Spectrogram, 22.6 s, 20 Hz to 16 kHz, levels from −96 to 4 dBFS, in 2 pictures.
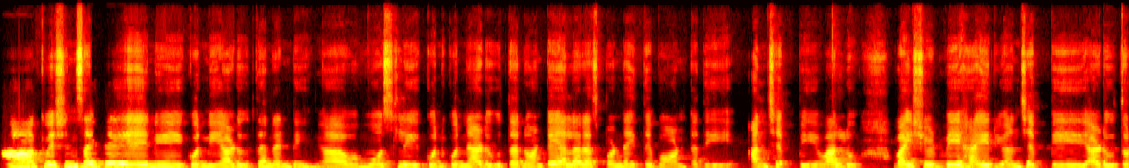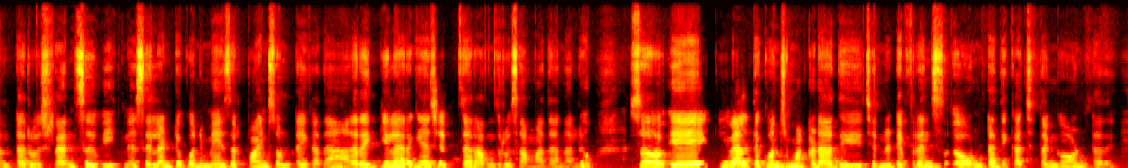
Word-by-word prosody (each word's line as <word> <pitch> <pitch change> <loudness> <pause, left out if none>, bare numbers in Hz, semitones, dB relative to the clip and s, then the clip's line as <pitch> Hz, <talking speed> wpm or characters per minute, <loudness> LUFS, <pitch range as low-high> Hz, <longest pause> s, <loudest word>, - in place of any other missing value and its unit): ఆ! - - +10 0.3
క్వెషన్స్ 295 +5 +6
అయితే 295 +1 +6 0.2
ఏఐని 250 +1 +3 0.3
కొన్ని 230 -1 -1
అడుగుతానండి. 225 -1 -3 0.3
ఆ! - - +1 0.4
మోస్ట్‌లీ 225 +2 -1 0.2
కొన్ని 225 -1 -4
కొన్ని 230 -1 -2
అడుగుతాను. 225 +1 -3
అంటే, 220 +5 -3
ఎలా 230 +1 +1
రెస్పాండయితే 230 -1 -5
బావుంటది? 220 - -8 0.4
అని 215 +2 -4
చెప్పి, 210 -1 -6 0.2
వాళ్ళు 220 0 +1 0.5
why 235 - +4
should 250 -2 -1
we 245 - +5
hire 230 -1 +2
you? - - -3
అని 245 +2 -3
చెప్పి 245 0 -5 0.3
అడుగుతుంటారు. 220 0 -4
స్ట్రెంథ్స్, 225 - 0 0.2
వీక్‌నెస్ 240 - +1
ఇలాంటివి 265 +4 -3
కొన్ని 250 -2 -1
మేజర్ 240 +4 -3
పాయింట్స్ 265 +1 -1
ఉంటాయి 225 0 -8
కదా! 220 +6 -8
ఆ! - - -7 0.2
రెగ్యులర్‌గే 285 +5 0
చెప్తారు 250 -4 -3
అందరూ 225 +3 -9
సమాధానాలు. 210 +4 -10 0.5
సో, 370 - +1 0.4
ఏఐకి 290 +4 +4
వెళ్తే 270 +3 +2
కొంచెం 310 -1 0
అక్కడ 255 -3 -4
అది 230 0 -3 0.2
చిన్న 235 -2 -5
డిఫరెన్స్ 275 +5 -1 0.2
ఆహ్, 205 - +2
ఉంటది. 265 +5 -3
ఖచ్చితంగా 230 +5 -7
ఉంటాది. 220 -1 -12
235 Hz, 135 wpm, -19 LUFS, 220-260 Hz, 0.5 s, ఆ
